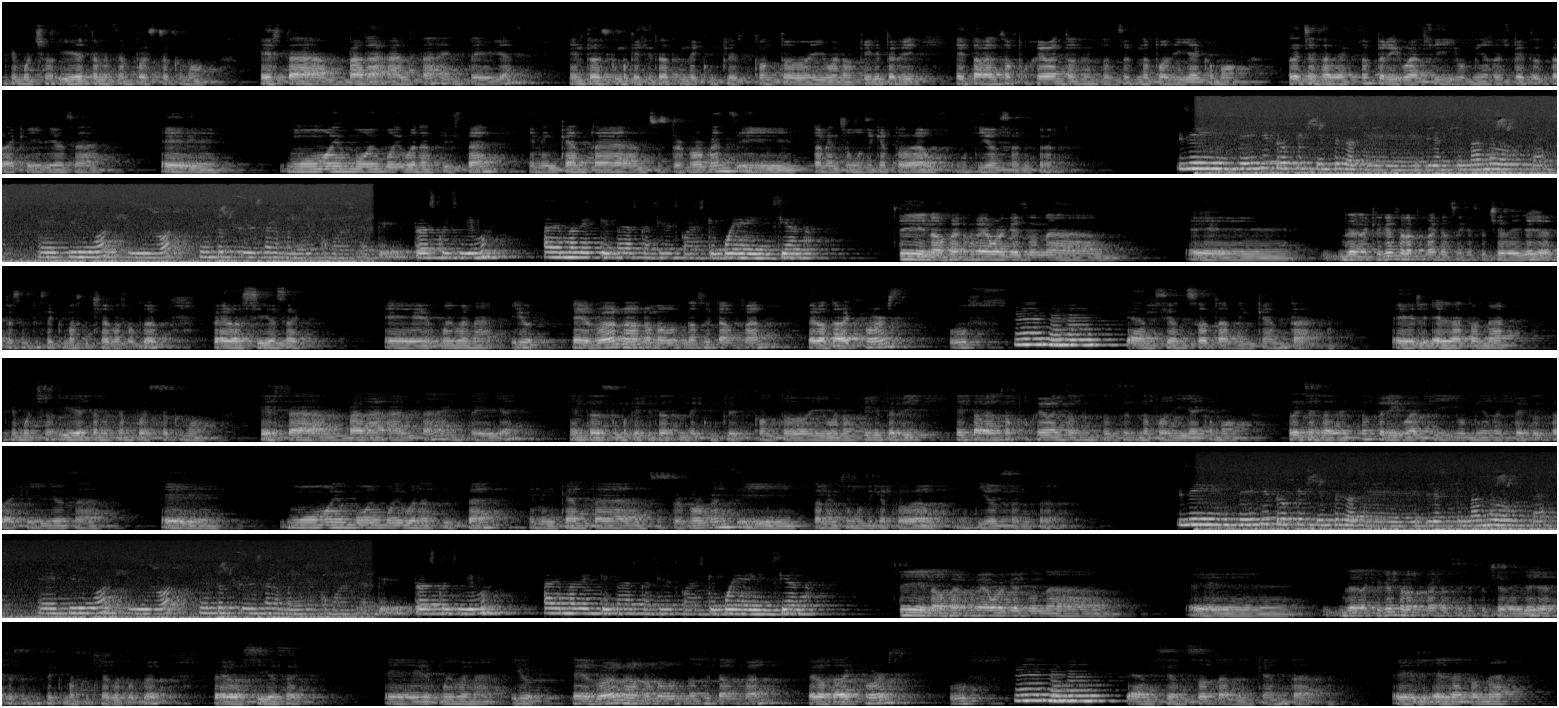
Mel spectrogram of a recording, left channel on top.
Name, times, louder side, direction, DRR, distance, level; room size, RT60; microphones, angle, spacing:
voice 1, 0.0-2.0 2.6-5.2 5.7-9.1 9.5-12.4 12.9-16.5 17.1-17.7 18.3-20.5 20.8-26.1 40.1-42.2 43.0-44.0 44.3-49.6 50.5-52.0 52.4-54.3 54.7-55.6 56.1-56.5 57.9-59.8 60.6-61.6, left 2 dB, 70° left, 8 dB, 3.5 m, -28 dB
voice 2, 27.3-31.0 31.4-32.8 33.1-36.0 36.5-39.2 56.8-57.6, left 1 dB, 15° left, 1 dB, 4.7 m, -24 dB
sound 1, 27.5-34.8, left 2 dB, 30° left, 0.9 m, -32 dB
23.0 x 22.5 x 6.6 m, 1.0 s
head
